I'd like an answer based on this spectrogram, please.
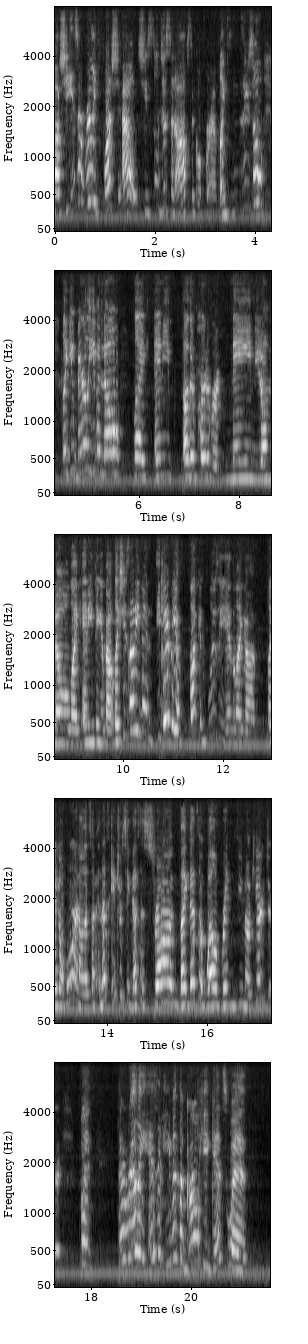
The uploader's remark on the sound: the audio on this podcast is not the best, we had some technical difficulties doing this over Skype.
